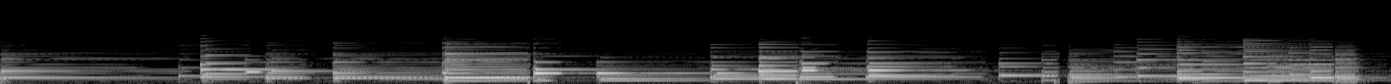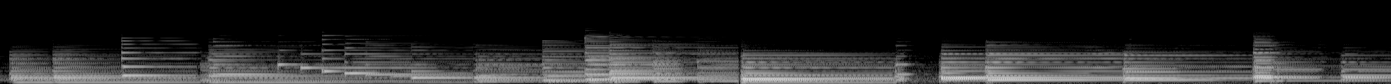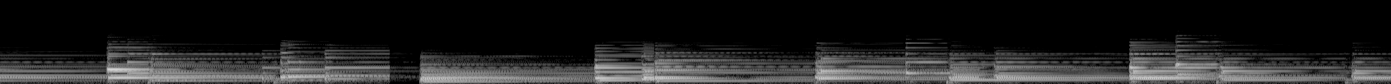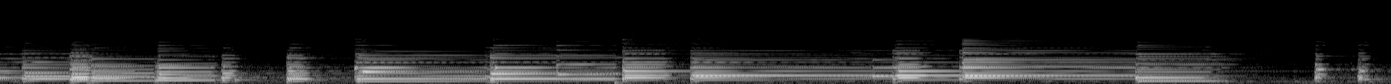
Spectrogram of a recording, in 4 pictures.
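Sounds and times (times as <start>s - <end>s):
piano music: 0.0s - 55.6s.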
